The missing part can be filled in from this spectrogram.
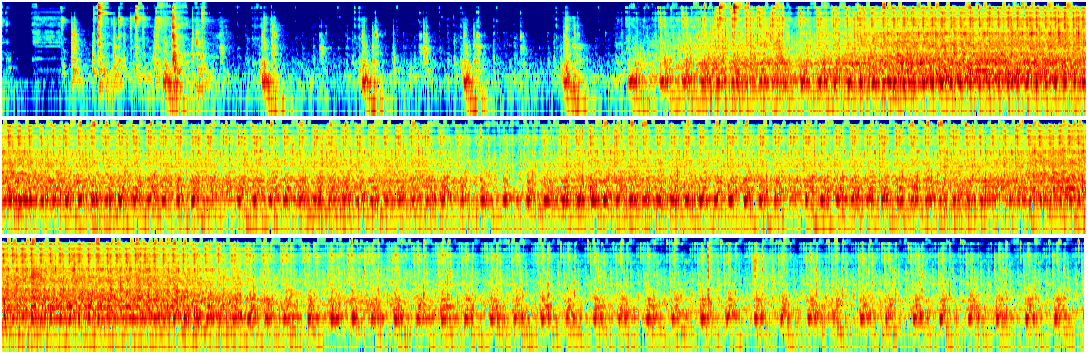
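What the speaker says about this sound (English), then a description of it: "And now we're going to do the satin stitching." An embroidery machine satin-stitches on a Kimberbell snow-themed hot pad, starting with a few separate thumps, then settling into a loud, rapid, continuous rhythmic stitching that runs without pause.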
